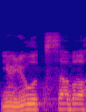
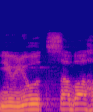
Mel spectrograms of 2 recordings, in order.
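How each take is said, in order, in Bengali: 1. শব্দটি y ধ্বনি দিয়ে শুরু হয়। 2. শব্দটি y ধ্বনি দিয়ে শুরু হয়।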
